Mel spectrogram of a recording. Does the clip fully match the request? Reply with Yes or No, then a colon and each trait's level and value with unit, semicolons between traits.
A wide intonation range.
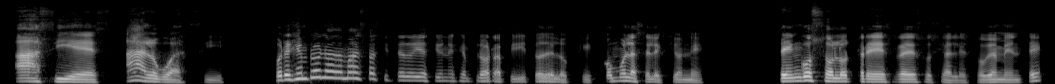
Yes: wide, 7.9 semitones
